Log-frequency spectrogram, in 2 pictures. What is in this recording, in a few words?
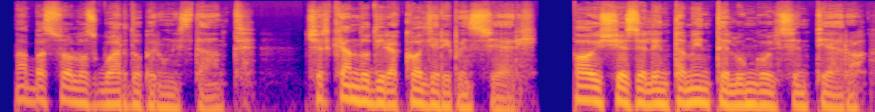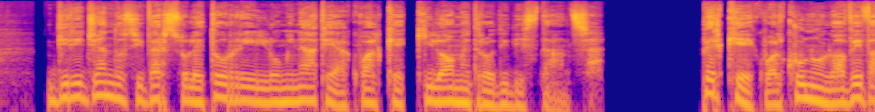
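Italian Male Romance Audiobook Narration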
